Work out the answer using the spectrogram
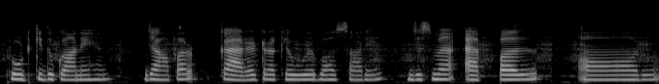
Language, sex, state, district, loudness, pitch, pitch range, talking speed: Hindi, female, Chhattisgarh, Bilaspur, -32 LUFS, 225 Hz, 220-235 Hz, 135 wpm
